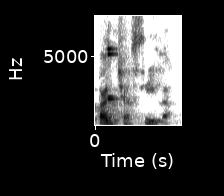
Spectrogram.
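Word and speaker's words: Pancasila: Hay un principio que tiene eh Indonesia que se llama panchasila, así se pronuncia, que son, digamos, son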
